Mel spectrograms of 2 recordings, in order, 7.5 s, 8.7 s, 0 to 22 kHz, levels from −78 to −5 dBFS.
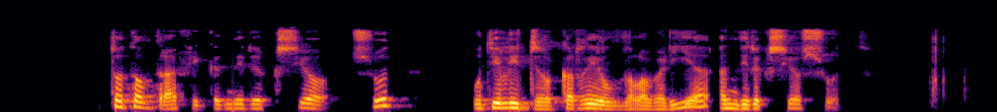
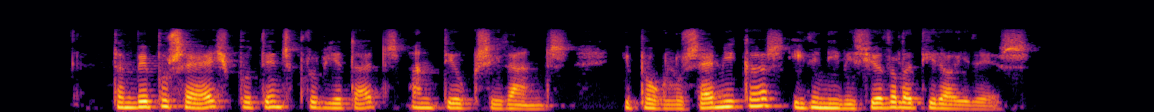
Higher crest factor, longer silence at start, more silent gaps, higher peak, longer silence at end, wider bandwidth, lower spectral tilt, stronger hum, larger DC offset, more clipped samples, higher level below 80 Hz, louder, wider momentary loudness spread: about the same, 18 dB vs 16 dB; about the same, 0.85 s vs 0.85 s; first, 2.55-2.63 s, 3.16-3.54 s, 6.35-6.42 s, 6.55-6.96 s vs none; about the same, -2 dBFS vs -2 dBFS; second, 0.45 s vs 0.95 s; about the same, 8.2 kHz vs 7.8 kHz; about the same, -5 dB/octave vs -6 dB/octave; neither; neither; neither; about the same, -56 dBFS vs -56 dBFS; about the same, -18 LUFS vs -18 LUFS; about the same, 10 LU vs 11 LU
